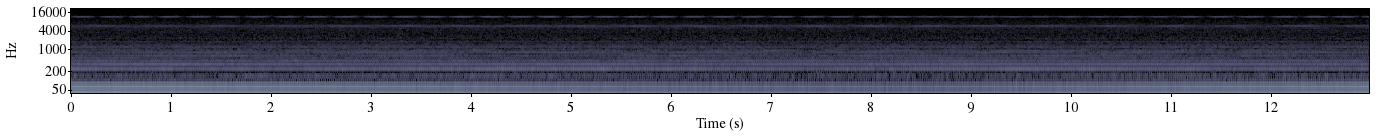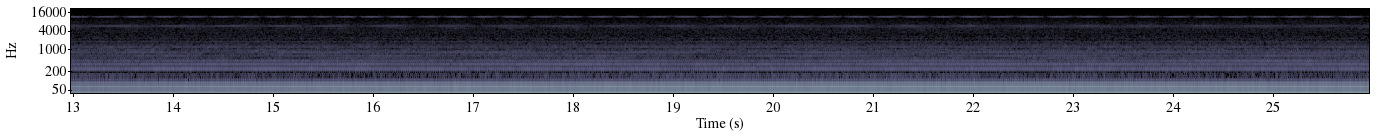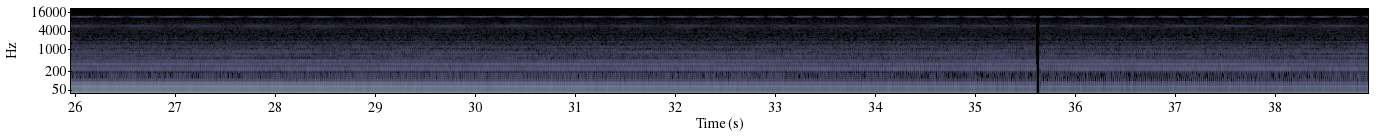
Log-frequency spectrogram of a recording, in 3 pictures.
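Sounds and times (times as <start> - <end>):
electrical mains hum: 36.9 - 38.9.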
